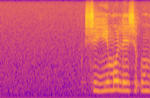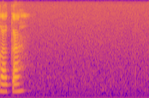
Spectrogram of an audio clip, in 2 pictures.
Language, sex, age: Tsonga, female, 20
